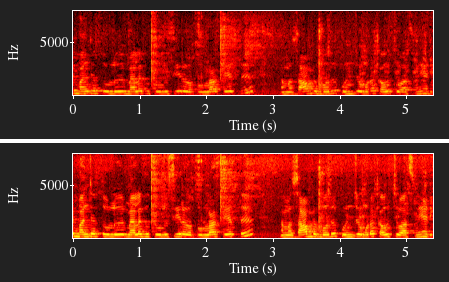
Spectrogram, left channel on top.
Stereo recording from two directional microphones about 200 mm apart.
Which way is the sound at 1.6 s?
45° right (ahead or behind).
